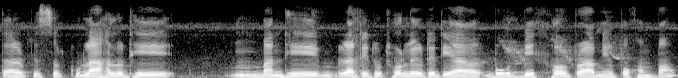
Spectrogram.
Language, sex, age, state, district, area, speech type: Assamese, female, 60+, Assam, Dhemaji, rural, spontaneous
